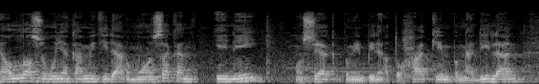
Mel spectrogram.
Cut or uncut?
cut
